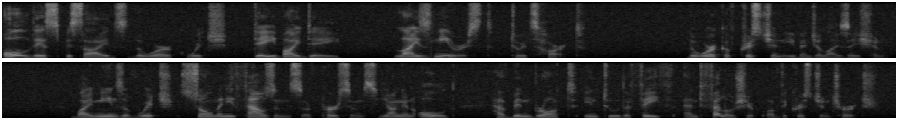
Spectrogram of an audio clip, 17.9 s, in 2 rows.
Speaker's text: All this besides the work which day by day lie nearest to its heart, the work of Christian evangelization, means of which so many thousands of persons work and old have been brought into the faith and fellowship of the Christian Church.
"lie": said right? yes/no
no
